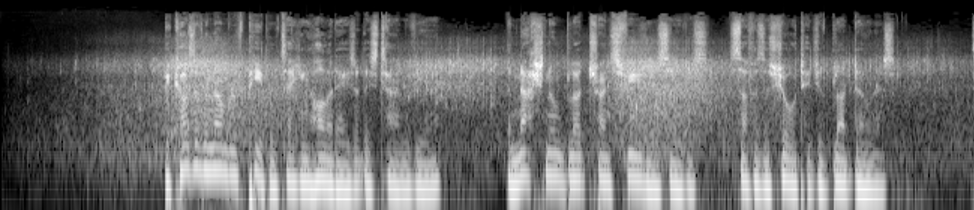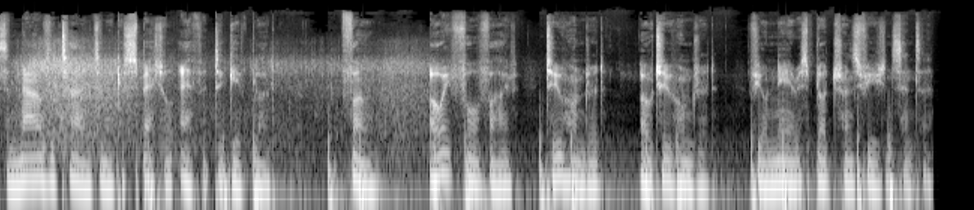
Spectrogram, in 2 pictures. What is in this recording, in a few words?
Natural, Intimate, Comforting; Give Blood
